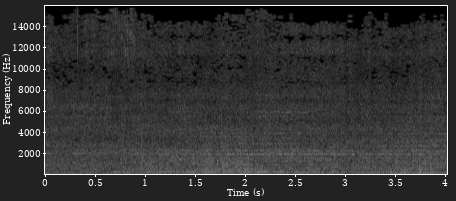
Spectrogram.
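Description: Electric multiple-unit commuter train running along the track toward the listener: a steady rumble with a faint tone held through the middle.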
